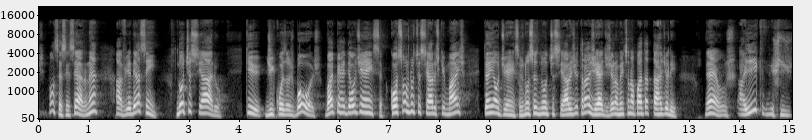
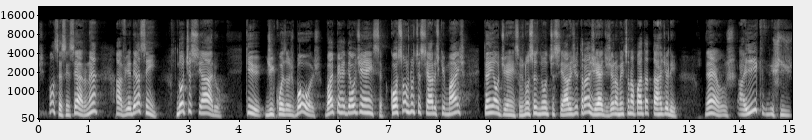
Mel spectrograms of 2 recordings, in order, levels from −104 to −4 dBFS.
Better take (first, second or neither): neither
